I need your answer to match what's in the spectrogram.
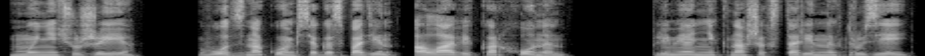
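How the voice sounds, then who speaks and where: A stern, domineering older mother, as a woman reads her part, scolding and indignant with a loud, sharp edge. The pitch sits in a middle register and the recording is dry and close. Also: a little slow, dry recording, natural voice. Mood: cold. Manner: scolding, raised voice.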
